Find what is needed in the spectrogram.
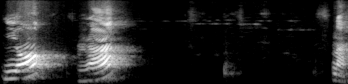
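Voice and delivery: ইয় রা না in separate syllables, long gaps between; R sound in রা, no H; syllable-by-syllable model. Shown as a demonstration. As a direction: dictate ইয়, then রা, then না. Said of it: "এটার উচ্চারণটা কি হয়ে যাবে?".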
